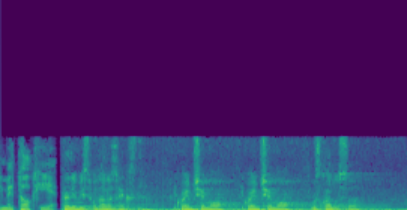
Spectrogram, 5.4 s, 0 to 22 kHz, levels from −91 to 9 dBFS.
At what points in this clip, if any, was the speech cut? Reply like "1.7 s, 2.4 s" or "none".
1.6 s, 3.2 s

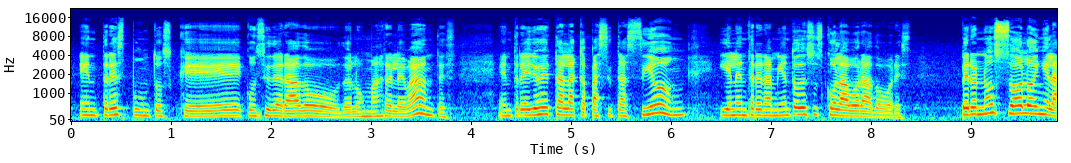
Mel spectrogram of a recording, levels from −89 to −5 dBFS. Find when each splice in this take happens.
none

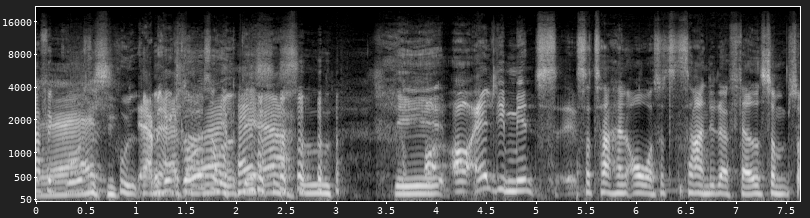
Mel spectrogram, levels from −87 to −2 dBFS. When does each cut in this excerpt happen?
5.4 s

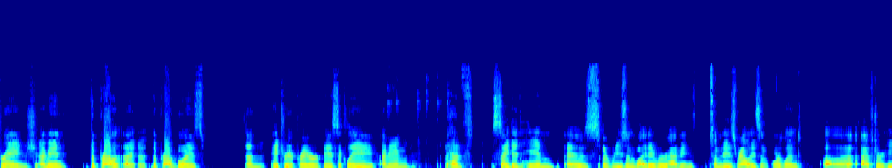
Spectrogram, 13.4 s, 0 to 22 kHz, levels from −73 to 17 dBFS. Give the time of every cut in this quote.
none

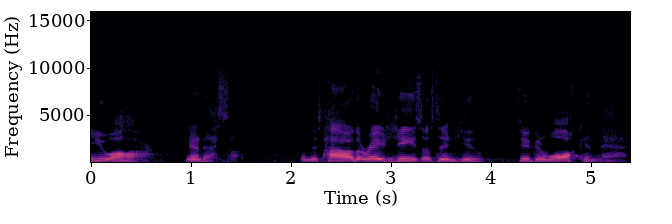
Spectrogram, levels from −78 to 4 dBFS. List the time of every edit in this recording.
1.1 s, 2.3 s, 3.4 s

